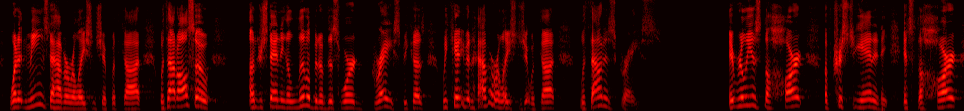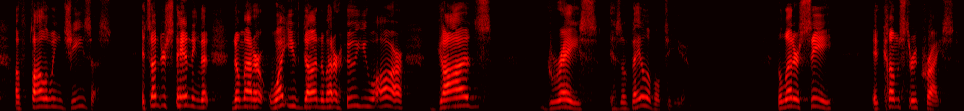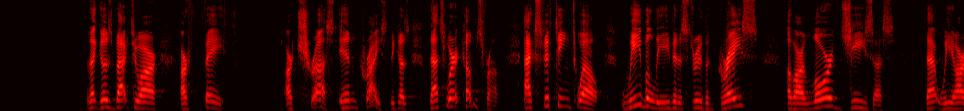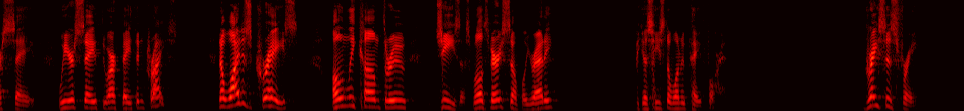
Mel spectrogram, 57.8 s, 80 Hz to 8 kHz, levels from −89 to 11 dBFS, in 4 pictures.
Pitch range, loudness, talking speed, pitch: 165-215 Hz, -49 LUFS, 145 wpm, 190 Hz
